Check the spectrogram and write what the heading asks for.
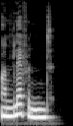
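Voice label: "unleavened", English, British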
